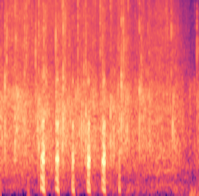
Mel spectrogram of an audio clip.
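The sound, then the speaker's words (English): A church audience applauds during a sermon: a steady wash of clapping punctuated by several sharp, louder claps in the first half, with murmured voices underneath as the applause tapers off toward the end. “I should have let you clap there.”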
